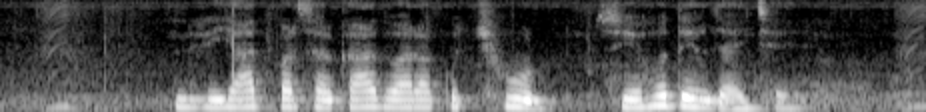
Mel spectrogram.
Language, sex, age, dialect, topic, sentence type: Magahi, female, 36-40, Western, banking, statement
